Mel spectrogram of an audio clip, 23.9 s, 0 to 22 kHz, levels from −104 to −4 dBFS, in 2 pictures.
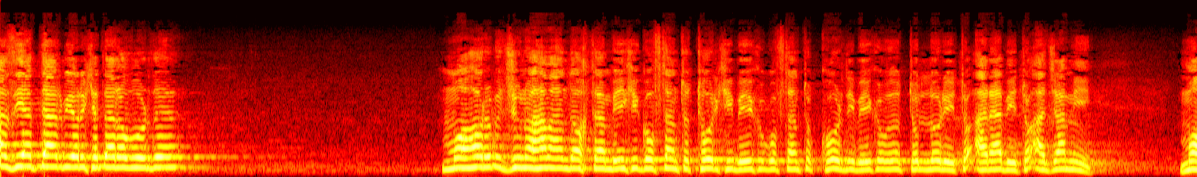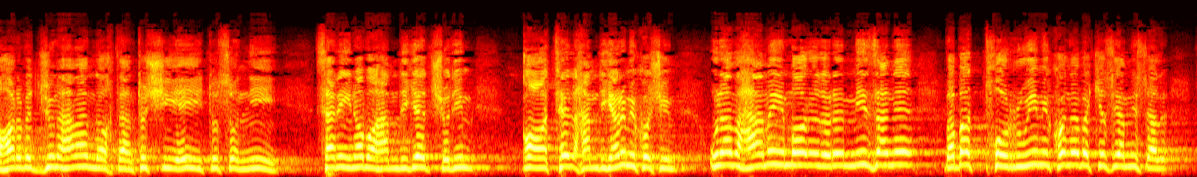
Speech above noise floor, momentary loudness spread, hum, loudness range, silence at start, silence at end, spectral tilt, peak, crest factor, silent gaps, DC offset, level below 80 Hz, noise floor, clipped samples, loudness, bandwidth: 39 dB; 8 LU; none; 6 LU; 0 s; 0.1 s; -5.5 dB/octave; -2 dBFS; 16 dB; none; under 0.1%; -66 dBFS; -57 dBFS; under 0.1%; -18 LUFS; 10.5 kHz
